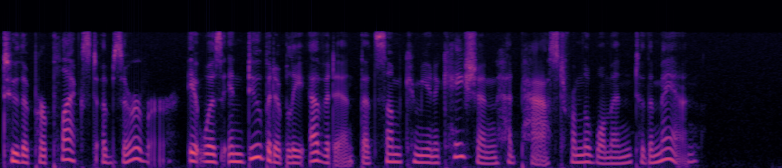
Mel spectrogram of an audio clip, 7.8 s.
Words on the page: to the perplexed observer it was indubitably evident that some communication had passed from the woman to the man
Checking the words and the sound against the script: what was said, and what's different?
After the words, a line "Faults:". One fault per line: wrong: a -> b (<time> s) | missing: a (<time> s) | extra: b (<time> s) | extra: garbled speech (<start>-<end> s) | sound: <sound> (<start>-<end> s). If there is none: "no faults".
to the perplexed observer it was indubitably evident that some communication had passed from the woman to the man
Faults:
no faults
